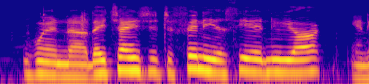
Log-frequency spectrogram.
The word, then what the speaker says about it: Phineas: Well see they used to pronounce it almost like with us finest. Yeah finest you know that's it was almost like beginning with an F.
